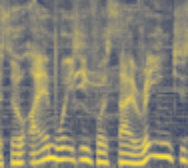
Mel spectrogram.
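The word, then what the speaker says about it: Cyrene: Ah so she says Sirene very well in that case I shall pronounce it Sirene.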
